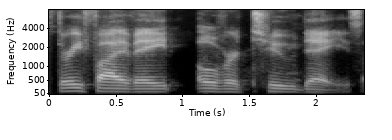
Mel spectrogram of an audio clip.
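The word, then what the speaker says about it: 358/2 Days: We got Kingdom Hearts 358 over two days. All right. And that is how it's pronounced.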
